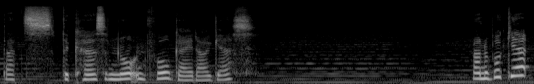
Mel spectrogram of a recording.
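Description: A woman playing a warm, wry former investigator turned librarian in a full-cast audio drama. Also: on the high side, animated, slow, faint music behind. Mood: teasing.

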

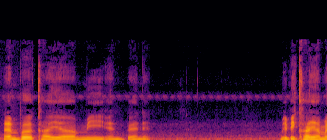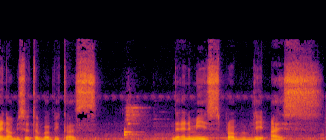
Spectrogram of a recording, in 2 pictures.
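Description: A woman's voice: very deep voice, slow, long pauses, darkish tone, a little hiss or hum. A woman giving casual, amused gameplay commentary, reacting hesitantly and reading out on-screen text. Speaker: gaming video creator.

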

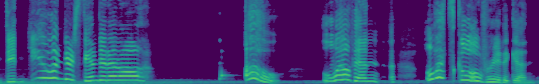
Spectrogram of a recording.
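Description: A woman's voice: extremely high pitch, huge pitch swings, takes it slowly, pauses often, background noise, heavily acted. A woman voicing a small, childlike female fairy companion in a video game, cheerful, naive and full of wide-eyed exclamations. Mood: puzzled, earnest. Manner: exclamatory, refers to self in third person, wide-eyed.

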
